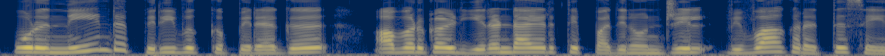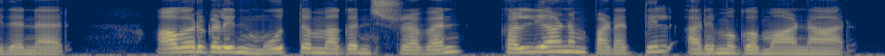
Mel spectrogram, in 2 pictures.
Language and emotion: Tamil, neutral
